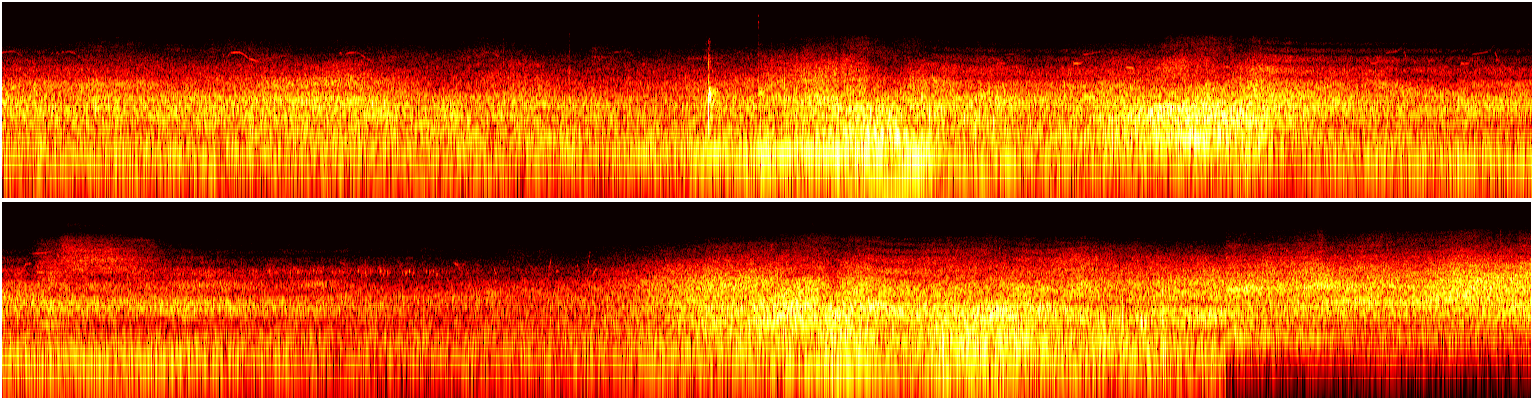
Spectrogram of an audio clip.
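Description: Outdoor vehicle noise: engine hum that swells and fades as vehicles pass, with a single sharp click about seven seconds in.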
